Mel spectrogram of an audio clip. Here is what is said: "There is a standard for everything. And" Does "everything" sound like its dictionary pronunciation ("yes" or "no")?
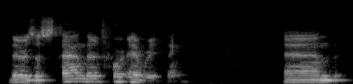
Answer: yes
